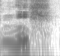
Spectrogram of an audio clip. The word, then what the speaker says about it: niche: And he's very much, you know what, I didn't want to write a book that was too, the correct pronunciation is niche, but I go niche.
